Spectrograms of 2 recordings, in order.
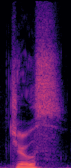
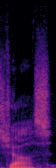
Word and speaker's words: Joss: Jose? – Jose. I think it's Joss. – Really? – Yeah. Huh. He told me it rhymes with boss.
